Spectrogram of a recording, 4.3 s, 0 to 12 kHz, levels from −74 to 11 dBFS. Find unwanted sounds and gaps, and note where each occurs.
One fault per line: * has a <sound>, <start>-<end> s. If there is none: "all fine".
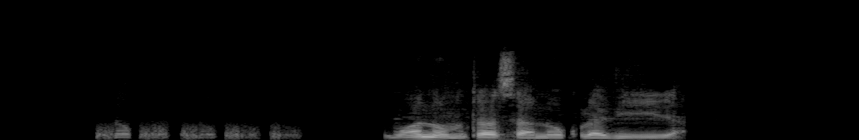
* has a laugh, 0.5-1.5 s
